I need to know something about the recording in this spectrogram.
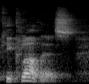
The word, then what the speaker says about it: Cyclades: my head is a copy of kiklates that's the pronunciation i looked up online hopefully that's correct i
